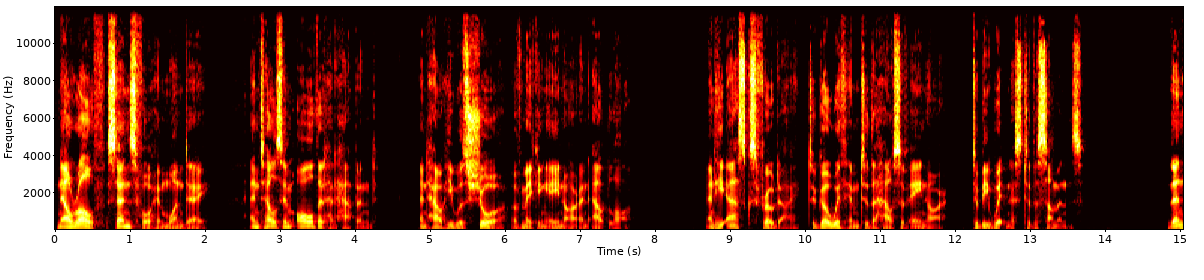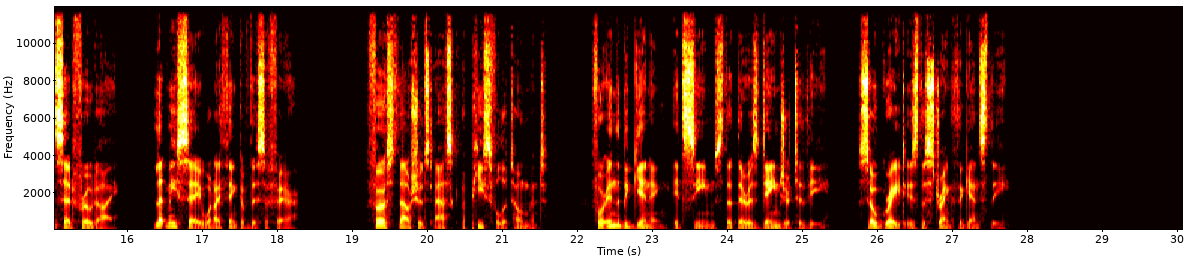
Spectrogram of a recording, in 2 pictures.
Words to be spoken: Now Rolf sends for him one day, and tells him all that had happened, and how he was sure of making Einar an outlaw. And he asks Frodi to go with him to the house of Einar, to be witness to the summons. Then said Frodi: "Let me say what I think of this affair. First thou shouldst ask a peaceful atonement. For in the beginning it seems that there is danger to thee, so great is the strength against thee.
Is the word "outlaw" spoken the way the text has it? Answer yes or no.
yes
